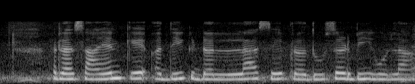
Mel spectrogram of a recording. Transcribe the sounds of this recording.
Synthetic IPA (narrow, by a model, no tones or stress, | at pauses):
ɾəsaːjənkeʔɐd̪ʱɪkɖəlːasepɾəd̪uːsəɽbʱiɦoːlaː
